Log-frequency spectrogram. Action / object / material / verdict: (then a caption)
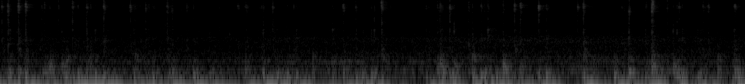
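tap / plastic low-profile keyboard / plastic / none. Both hands type on a white plastic low-profile wireless keyboard, with long painted nails and fingertips striking the keys. The result is a steady run of quick, bright plastic clicks and clacks over a low, soft rumble.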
